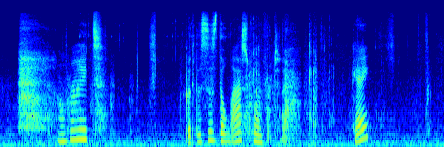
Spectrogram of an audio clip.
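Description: A young woman speaks softly and gently close by.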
